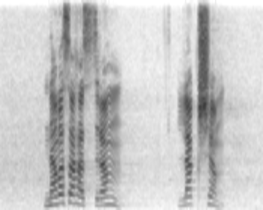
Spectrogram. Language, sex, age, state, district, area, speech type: Sanskrit, female, 30-45, Karnataka, Dakshina Kannada, rural, spontaneous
